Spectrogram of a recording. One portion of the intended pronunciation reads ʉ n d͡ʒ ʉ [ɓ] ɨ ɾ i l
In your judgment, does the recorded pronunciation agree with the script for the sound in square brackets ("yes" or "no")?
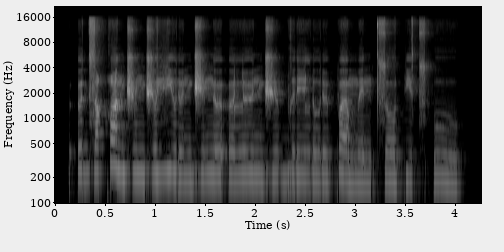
no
